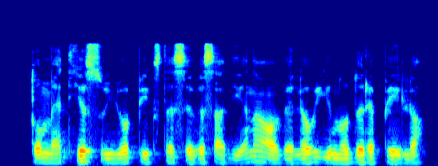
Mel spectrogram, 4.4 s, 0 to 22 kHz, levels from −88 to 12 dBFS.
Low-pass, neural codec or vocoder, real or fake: 7.2 kHz; none; real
